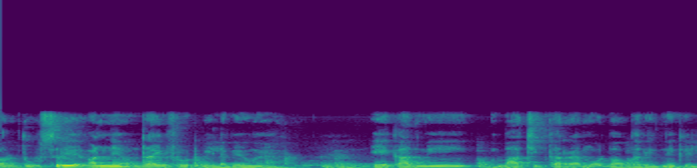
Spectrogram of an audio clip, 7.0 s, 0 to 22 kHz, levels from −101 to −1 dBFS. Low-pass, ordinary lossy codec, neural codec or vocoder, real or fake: 7.2 kHz; none; none; real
